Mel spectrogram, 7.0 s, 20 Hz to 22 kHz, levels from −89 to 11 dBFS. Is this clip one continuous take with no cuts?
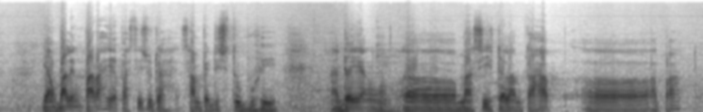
yes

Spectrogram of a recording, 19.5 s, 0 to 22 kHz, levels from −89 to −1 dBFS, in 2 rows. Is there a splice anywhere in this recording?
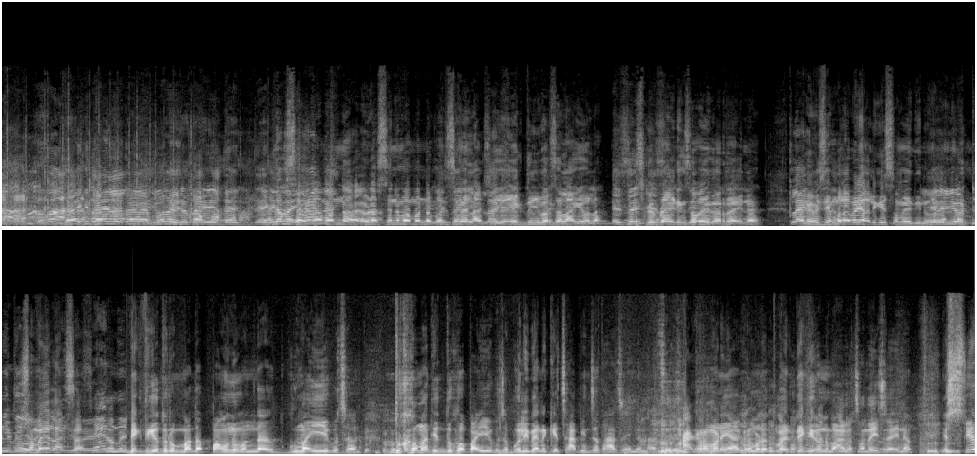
yes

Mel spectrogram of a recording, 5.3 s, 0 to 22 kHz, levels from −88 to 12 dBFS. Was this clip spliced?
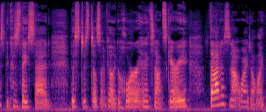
no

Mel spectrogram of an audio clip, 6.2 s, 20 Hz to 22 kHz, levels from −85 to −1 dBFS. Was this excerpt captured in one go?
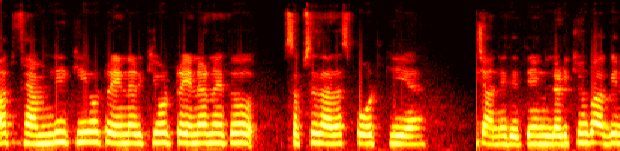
no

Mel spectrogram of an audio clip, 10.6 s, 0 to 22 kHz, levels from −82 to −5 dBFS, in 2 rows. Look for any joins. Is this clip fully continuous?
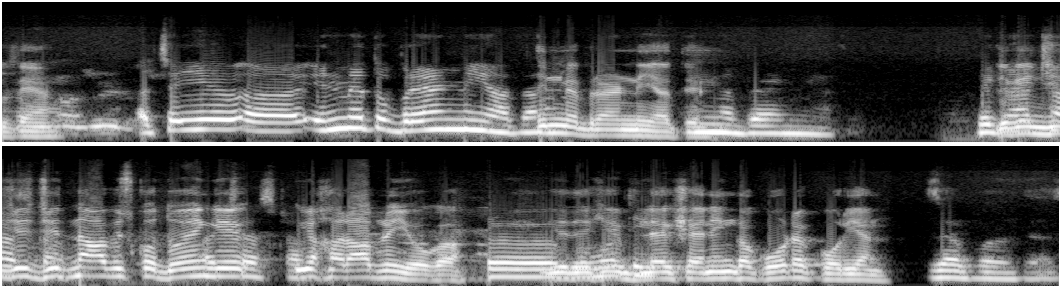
no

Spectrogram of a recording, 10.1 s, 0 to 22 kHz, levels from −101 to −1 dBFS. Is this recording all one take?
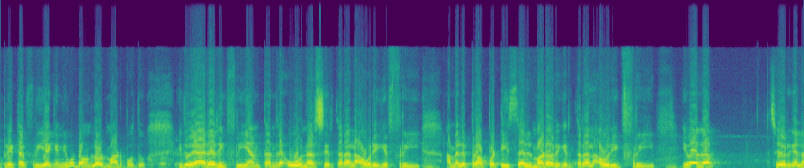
yes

